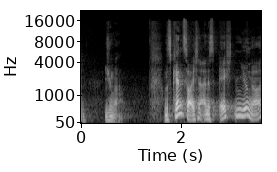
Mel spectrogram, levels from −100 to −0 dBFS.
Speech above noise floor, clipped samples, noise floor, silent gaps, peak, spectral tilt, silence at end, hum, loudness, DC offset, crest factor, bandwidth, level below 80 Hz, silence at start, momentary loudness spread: 39 dB; under 0.1%; -69 dBFS; none; -8 dBFS; -6 dB/octave; 0 s; none; -30 LUFS; under 0.1%; 24 dB; 17 kHz; -68 dBFS; 0 s; 15 LU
